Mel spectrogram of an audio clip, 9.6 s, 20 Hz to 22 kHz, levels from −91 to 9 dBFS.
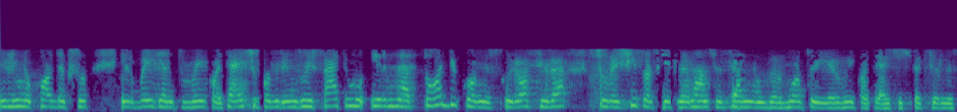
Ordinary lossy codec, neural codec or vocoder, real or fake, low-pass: AAC, 16 kbps; codec, 24 kHz, 3 kbps, HILCodec; fake; 3.6 kHz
